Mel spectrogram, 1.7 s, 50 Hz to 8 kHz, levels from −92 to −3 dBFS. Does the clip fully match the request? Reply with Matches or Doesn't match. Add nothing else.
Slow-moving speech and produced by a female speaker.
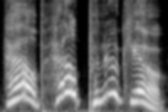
Doesn't match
